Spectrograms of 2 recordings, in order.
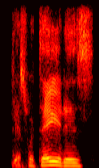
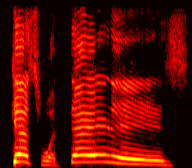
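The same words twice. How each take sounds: First: Said in the usual way. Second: High, very drawn-out taunting call; commercial camel. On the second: Retold or imitated. Co-host imitating camel from a commercial, high drawn-out call. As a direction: sing it out slowly, stretching the end. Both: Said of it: "hilarious commercial".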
